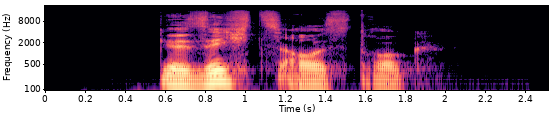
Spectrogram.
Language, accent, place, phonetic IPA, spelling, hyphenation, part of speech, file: German, Germany, Berlin, [ɡəˈzɪçt͡sʔaʊ̯sˌdʀʊk], Gesichtsausdruck, Ge‧sichts‧aus‧druck, noun, De-Gesichtsausdruck.ogg
- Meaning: facial expression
